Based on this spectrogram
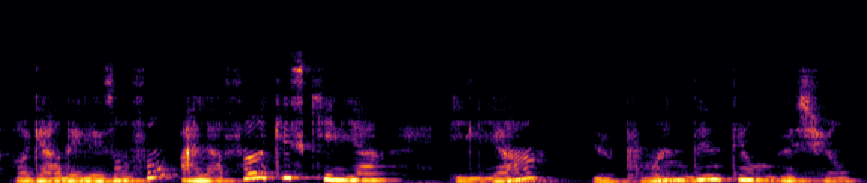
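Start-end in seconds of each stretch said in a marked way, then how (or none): none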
